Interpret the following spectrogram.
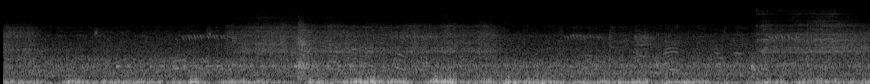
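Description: Outdoor ambience dominated by wind buffeting the microphone, an irregular gusty low rumble.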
